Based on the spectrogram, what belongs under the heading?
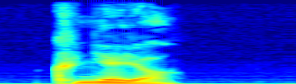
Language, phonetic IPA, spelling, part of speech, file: Polish, [ˈcɲɛ̇ja], knieja, noun, Pl-knieja.ogg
